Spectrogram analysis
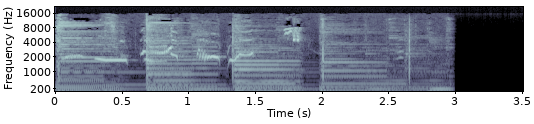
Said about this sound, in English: Do you hear the birds squeaking?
